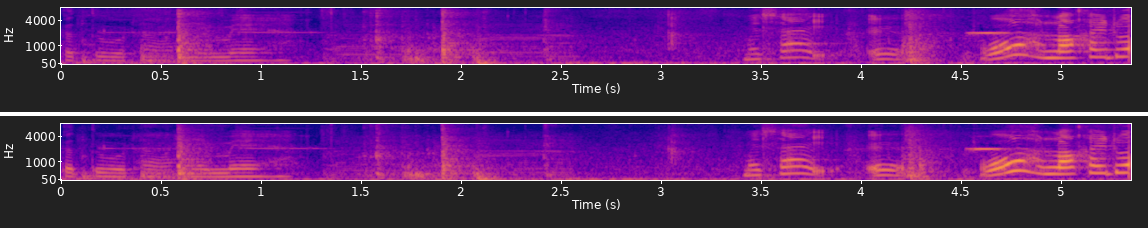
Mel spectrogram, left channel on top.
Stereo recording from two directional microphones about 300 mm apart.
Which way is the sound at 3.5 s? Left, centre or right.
Centre.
